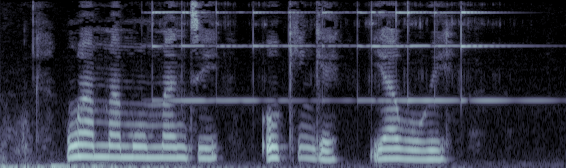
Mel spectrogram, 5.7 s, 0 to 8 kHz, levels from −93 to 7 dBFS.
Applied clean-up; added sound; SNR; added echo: none; Bell; 8 dB; none.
